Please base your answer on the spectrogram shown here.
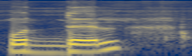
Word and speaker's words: উদ্বেল: বিশ্বাস অনুসংসার ইত্যাদি তিন নাম্বার সন্ধির ফলে ত যদি দয় হয়ে যায় তার সঙ্গে ব ফলা হলে ব ফলার উচ্চারণ হয় যেমন উদ্বেল তারপরে উদ্দীর্ণ ইত্যাদি চার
